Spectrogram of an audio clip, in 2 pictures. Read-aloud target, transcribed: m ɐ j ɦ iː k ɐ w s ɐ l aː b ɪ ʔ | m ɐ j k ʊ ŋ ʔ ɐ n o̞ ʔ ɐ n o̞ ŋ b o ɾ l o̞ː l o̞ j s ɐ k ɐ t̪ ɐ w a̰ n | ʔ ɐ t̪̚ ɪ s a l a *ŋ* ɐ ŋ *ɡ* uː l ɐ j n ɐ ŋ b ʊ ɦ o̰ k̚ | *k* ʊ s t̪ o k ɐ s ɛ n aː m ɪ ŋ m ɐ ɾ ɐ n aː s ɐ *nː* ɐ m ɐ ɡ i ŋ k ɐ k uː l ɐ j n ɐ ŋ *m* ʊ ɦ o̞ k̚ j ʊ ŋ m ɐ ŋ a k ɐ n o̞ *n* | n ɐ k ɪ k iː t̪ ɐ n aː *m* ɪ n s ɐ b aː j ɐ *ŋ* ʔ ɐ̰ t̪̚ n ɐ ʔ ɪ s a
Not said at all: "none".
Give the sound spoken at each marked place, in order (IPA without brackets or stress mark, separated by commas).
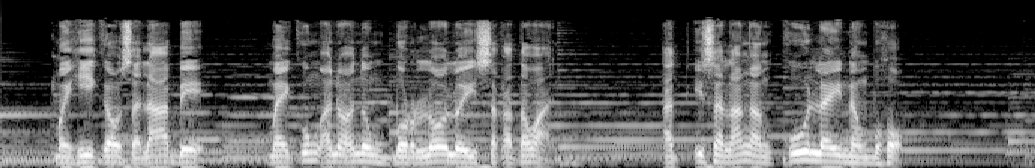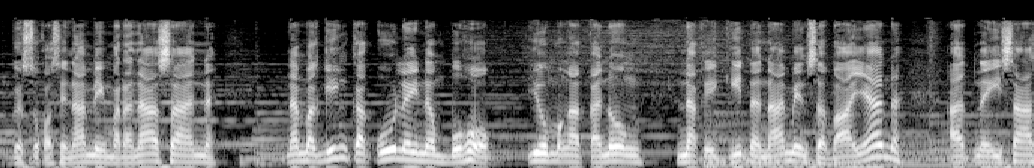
ŋ, k, ɡ, nː, b, ŋ, m, n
